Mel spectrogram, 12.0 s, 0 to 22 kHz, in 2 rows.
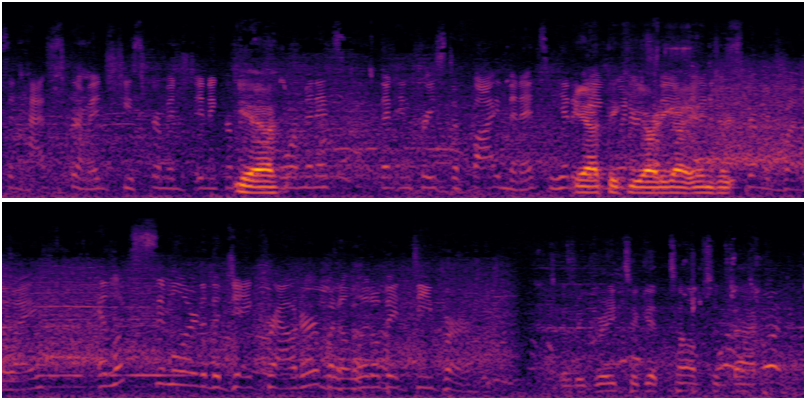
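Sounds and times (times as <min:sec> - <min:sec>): television commentator speaking: 0:00.2 - 0:09.3.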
